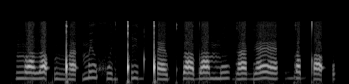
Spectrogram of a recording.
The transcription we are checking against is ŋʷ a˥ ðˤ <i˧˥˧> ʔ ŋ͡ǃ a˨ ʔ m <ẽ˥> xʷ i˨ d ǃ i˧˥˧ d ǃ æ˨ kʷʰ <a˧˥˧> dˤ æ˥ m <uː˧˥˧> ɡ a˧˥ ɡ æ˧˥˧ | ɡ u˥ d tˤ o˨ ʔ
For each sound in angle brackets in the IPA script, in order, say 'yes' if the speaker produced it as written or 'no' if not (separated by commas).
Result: yes, no, yes, no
